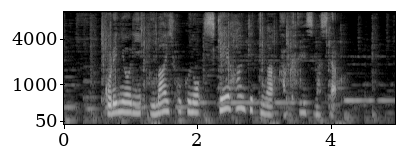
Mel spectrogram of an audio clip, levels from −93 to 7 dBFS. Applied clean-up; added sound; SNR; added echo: classical method log-MMSE.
